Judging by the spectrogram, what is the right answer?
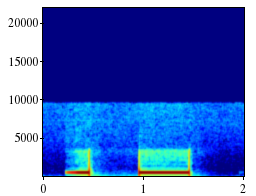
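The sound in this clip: A telephone busy tone sounds on a call-in line after the caller hung up. There are two clean electronic beeps, the first short and the second about twice as long, with silence between and after.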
